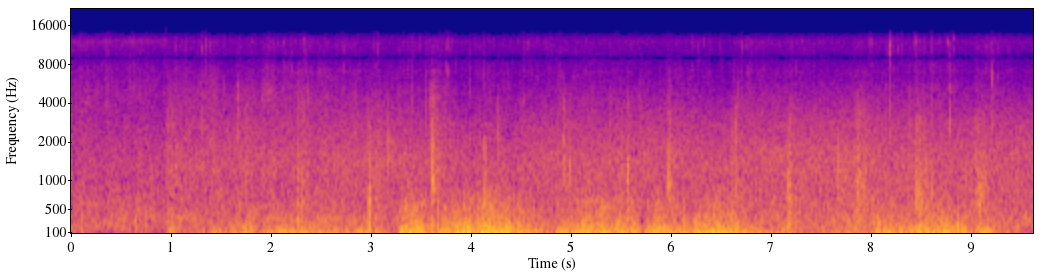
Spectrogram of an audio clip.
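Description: Wind gusts outdoors in falling snow.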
